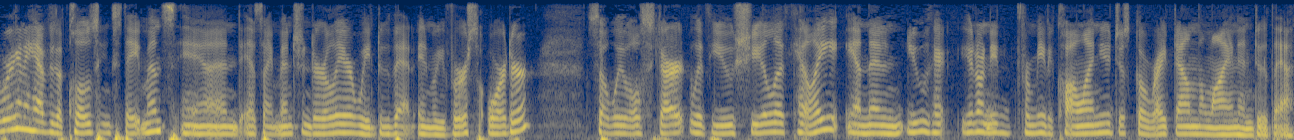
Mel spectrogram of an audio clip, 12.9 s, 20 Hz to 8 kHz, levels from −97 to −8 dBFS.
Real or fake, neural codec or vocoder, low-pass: real; none; 7.2 kHz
